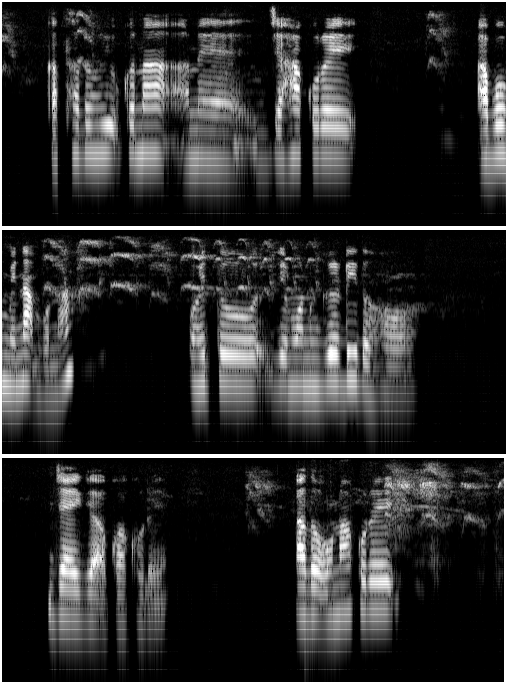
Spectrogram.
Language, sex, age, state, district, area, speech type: Santali, female, 30-45, West Bengal, Uttar Dinajpur, rural, spontaneous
